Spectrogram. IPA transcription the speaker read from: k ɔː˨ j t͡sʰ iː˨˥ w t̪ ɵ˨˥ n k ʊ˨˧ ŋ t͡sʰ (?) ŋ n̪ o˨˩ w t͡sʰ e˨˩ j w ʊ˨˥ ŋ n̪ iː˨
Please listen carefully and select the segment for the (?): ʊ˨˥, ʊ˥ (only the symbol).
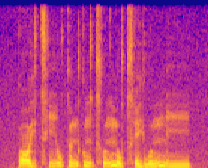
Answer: ʊ˨˥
